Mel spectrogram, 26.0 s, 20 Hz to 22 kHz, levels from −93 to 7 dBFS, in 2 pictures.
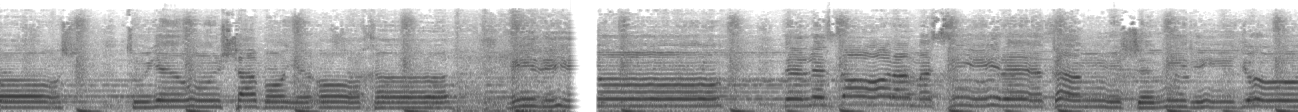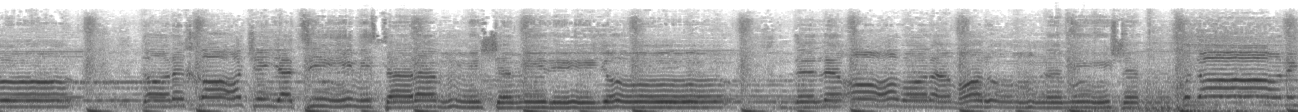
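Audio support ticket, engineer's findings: Fading buzz into silence, 5.69–5.98 s; sound resumes with 0.28 s lost. Likely long network dropout: receiver concealment stretched the last sound, then muted.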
